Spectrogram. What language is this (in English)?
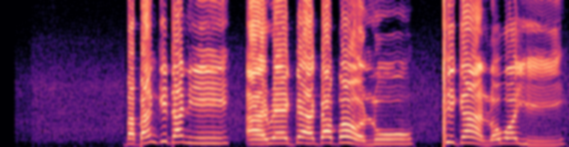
Yoruba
